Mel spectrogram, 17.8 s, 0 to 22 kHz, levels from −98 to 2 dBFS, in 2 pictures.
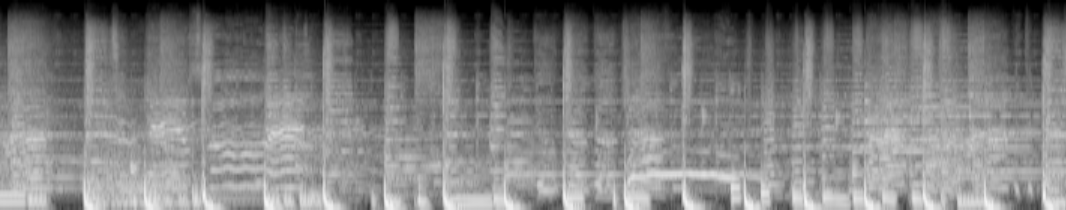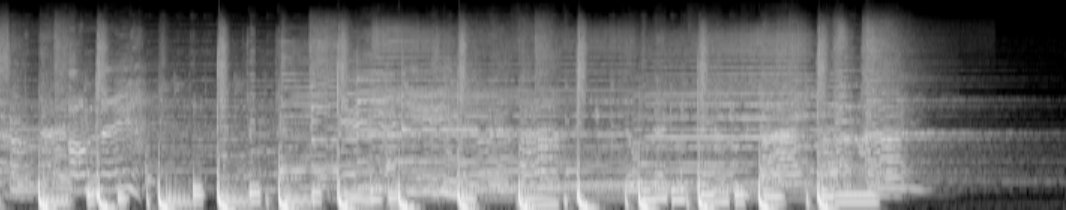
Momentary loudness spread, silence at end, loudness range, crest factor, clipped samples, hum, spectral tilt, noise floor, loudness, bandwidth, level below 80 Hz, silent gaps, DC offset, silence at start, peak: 5 LU; 1 s; 1 LU; 14 dB; under 0.1%; none; -5 dB/octave; -55 dBFS; -16 LUFS; 15.5 kHz; -22 dBFS; none; under 0.1%; 0 s; -2 dBFS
